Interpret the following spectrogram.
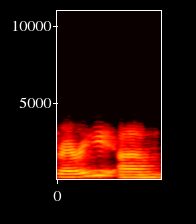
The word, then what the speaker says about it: Trarie: Well, you already stated my name. You got the pronunciation perfect. Okay. So thank you for that. You got all the vowels in there.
